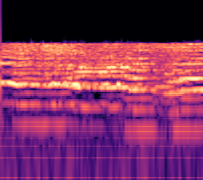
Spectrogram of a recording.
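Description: Music with a singing voice holding long notes over instrumental accompaniment, a sung ballad-style interlude of the kind that carries the story between scenes.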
